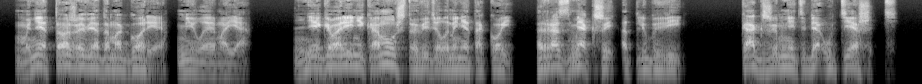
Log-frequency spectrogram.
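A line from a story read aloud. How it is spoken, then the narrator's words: Hoarse rasp. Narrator (Russian): Мхиби прохрипела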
